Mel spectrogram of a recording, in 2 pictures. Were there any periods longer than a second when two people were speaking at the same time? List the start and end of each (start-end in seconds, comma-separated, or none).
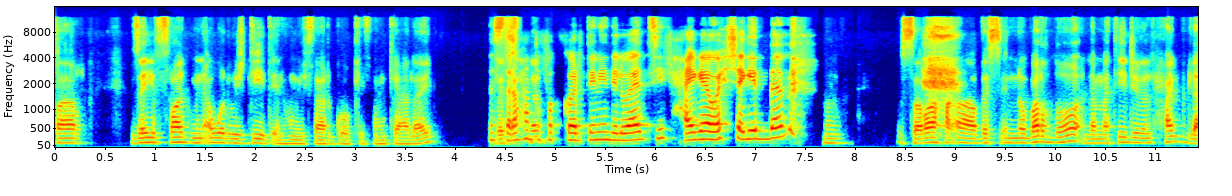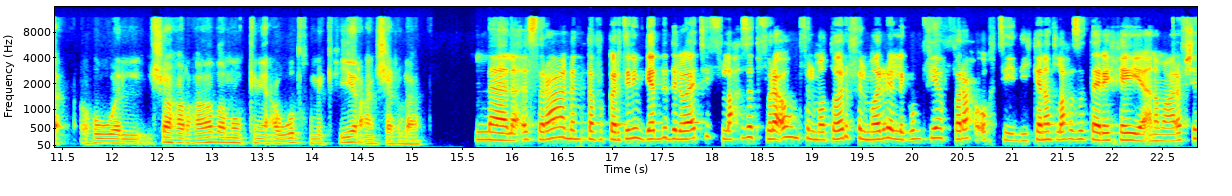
none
